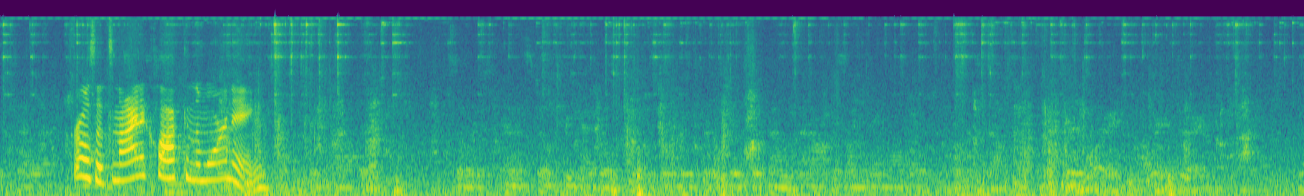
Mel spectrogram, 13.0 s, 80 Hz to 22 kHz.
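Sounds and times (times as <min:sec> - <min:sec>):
dogs play growling and whining: 0:02.6 - 0:04.9, 0:09.1 - 0:13.0.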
